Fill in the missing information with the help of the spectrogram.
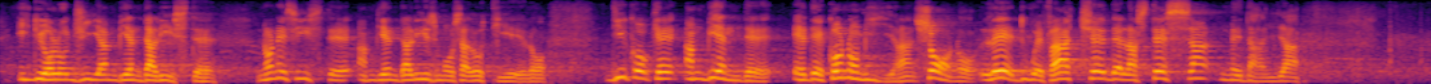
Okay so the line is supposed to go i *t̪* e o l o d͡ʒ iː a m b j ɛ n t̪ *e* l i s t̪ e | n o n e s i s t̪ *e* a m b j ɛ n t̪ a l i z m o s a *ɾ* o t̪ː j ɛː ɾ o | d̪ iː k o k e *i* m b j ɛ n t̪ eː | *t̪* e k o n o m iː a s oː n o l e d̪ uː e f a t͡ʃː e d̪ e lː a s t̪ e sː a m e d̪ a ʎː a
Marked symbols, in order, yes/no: no, no, yes, no, no, no

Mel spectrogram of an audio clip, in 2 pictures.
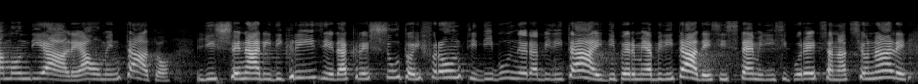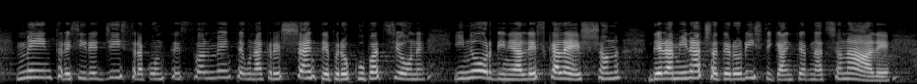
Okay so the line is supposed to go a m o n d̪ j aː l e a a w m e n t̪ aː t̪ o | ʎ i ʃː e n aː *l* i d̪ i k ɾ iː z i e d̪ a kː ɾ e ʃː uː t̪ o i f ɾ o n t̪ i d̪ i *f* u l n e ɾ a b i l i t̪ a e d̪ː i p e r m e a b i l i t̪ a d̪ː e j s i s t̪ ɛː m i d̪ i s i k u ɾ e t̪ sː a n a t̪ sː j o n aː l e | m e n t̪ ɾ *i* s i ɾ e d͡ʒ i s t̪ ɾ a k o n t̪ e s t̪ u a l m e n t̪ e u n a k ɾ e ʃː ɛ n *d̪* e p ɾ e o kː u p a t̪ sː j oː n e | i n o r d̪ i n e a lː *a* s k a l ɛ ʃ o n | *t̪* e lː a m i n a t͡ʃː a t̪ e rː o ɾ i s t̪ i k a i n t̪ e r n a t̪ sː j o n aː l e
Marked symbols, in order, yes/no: no, no, no, no, no, no

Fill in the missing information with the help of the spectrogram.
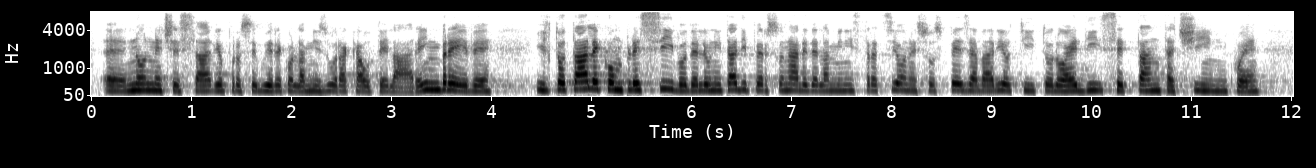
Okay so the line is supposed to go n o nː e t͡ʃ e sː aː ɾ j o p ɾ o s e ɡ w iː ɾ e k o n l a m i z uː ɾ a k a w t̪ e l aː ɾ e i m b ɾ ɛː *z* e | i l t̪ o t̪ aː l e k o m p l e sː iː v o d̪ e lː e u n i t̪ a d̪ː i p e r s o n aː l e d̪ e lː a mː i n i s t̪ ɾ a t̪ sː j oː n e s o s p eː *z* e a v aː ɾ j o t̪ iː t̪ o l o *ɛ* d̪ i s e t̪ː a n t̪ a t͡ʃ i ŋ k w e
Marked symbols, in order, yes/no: no, yes, yes

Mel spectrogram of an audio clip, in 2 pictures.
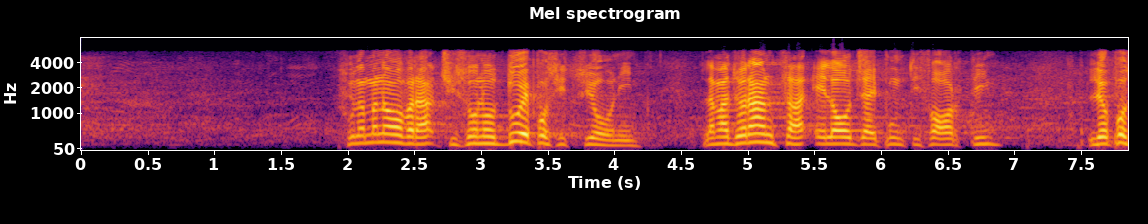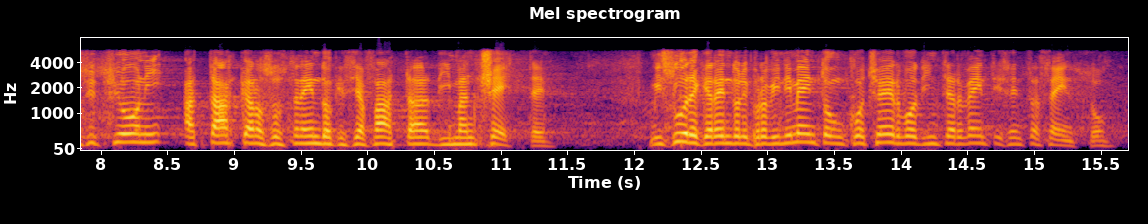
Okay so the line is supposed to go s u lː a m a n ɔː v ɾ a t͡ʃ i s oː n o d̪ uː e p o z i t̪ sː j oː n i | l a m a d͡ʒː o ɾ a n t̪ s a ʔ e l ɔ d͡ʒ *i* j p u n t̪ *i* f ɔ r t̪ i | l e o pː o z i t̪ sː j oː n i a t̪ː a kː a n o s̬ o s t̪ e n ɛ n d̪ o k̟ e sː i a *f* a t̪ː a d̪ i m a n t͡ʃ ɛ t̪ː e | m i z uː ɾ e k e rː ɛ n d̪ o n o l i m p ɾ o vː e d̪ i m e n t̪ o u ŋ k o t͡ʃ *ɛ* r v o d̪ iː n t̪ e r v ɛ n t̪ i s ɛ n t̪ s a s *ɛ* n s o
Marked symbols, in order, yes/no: no, yes, yes, yes, yes

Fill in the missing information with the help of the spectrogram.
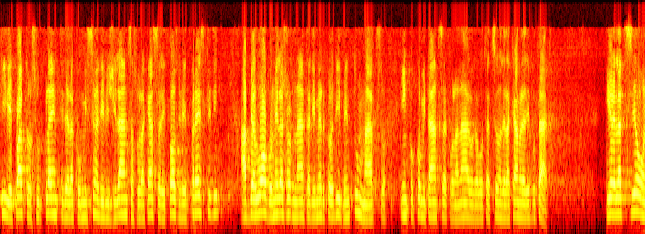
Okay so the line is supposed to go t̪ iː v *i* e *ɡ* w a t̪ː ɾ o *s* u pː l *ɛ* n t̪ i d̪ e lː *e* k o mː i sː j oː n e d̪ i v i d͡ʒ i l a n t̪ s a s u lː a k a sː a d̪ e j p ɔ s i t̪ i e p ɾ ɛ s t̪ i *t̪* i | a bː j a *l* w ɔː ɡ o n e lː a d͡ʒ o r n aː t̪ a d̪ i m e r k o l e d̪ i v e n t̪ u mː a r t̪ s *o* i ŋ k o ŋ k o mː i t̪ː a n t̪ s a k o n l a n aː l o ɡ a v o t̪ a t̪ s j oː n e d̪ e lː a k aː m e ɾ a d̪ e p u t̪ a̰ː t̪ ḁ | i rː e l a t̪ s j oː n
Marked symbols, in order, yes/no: yes, no, yes, yes, no, yes, yes, yes

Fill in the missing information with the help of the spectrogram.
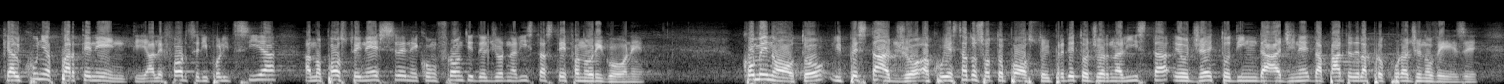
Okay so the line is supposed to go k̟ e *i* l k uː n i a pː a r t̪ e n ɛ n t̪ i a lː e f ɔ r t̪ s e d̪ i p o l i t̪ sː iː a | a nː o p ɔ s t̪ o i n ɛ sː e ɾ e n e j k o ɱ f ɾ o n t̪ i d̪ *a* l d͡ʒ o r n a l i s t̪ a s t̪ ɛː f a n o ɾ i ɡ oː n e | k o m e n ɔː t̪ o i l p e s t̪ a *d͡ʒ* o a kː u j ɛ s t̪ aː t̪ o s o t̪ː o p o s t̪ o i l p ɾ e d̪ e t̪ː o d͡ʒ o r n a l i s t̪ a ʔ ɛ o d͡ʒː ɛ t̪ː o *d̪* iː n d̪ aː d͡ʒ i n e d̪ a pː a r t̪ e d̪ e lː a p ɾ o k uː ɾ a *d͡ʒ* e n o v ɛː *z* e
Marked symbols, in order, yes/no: no, no, no, yes, yes, yes

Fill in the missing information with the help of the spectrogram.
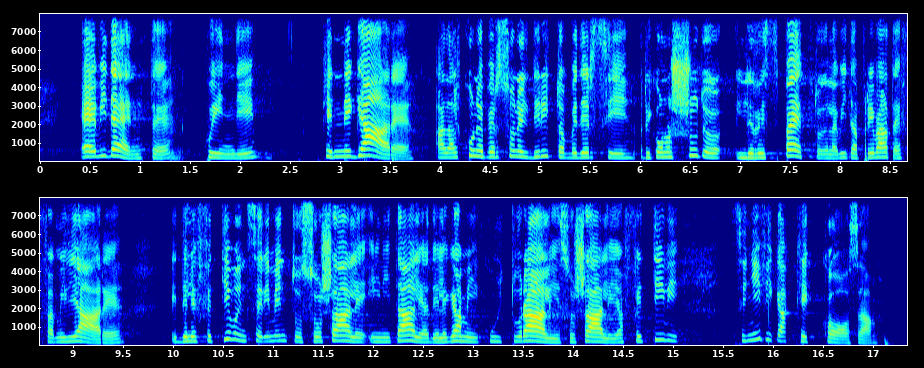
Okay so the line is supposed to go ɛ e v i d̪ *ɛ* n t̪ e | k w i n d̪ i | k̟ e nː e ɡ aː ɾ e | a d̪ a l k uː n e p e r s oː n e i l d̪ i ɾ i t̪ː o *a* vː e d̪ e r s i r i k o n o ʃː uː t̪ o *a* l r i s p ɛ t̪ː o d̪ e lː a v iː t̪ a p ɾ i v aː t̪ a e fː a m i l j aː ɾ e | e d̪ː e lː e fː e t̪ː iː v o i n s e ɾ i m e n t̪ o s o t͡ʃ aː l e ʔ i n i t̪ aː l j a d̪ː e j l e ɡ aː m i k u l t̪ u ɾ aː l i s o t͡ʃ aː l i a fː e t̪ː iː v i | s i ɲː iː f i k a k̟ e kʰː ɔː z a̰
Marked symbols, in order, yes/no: yes, yes, no

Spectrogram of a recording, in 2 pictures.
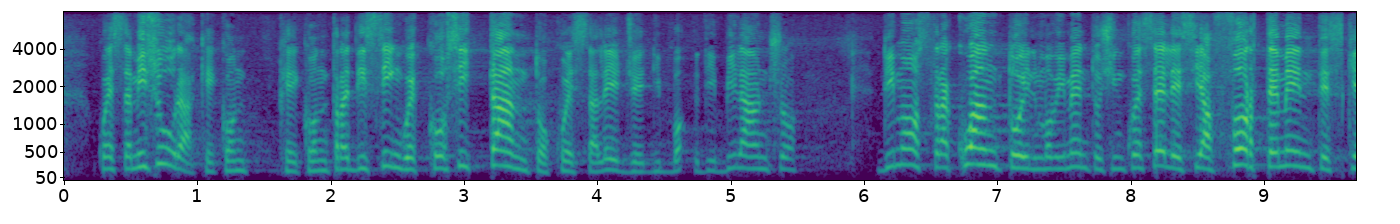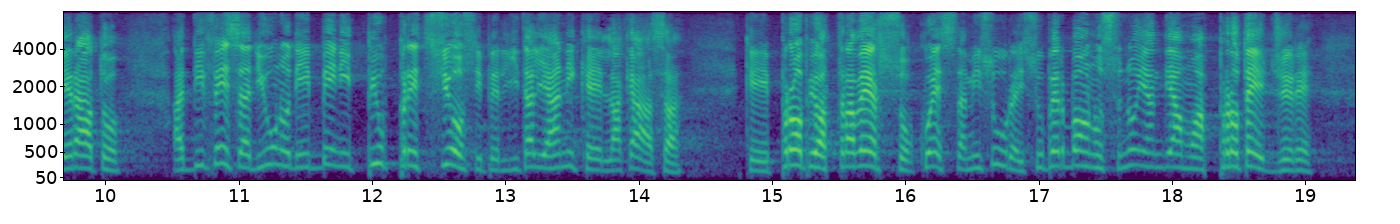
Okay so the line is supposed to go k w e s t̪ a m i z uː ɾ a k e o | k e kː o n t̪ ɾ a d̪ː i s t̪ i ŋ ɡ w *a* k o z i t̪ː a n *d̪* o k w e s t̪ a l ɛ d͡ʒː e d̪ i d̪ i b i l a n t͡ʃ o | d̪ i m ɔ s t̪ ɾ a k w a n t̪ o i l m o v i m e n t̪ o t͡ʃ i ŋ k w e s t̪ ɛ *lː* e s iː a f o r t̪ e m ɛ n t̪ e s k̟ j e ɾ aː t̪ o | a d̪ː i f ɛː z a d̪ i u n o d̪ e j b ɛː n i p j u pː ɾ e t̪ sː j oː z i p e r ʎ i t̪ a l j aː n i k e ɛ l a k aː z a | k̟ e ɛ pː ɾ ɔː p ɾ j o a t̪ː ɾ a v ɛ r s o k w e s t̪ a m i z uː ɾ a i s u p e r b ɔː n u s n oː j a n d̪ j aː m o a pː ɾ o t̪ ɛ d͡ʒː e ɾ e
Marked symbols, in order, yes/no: no, no, yes

